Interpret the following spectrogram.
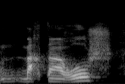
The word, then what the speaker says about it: Martin Rauch: Donc, c'est Martin Rohr, je le prononce à l'allemande, mais avec l'accent français, ça fait Martin Rauch, donc Rauch à la fin.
